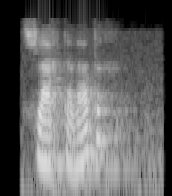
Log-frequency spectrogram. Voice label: "schlechte watter", alsace; meteo

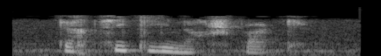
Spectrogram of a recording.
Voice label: "ziginerspack", alsace

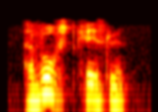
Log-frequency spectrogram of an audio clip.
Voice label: "wurschtgressel", alsace; peche

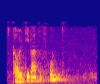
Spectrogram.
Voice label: "kalti", alsace; meteo

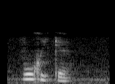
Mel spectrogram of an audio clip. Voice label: "wurige", alsace

